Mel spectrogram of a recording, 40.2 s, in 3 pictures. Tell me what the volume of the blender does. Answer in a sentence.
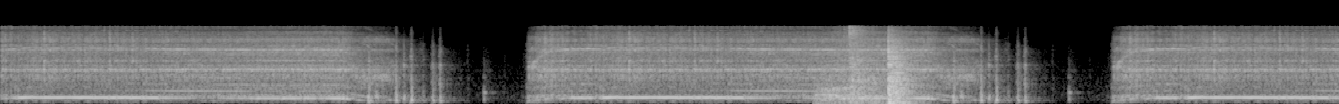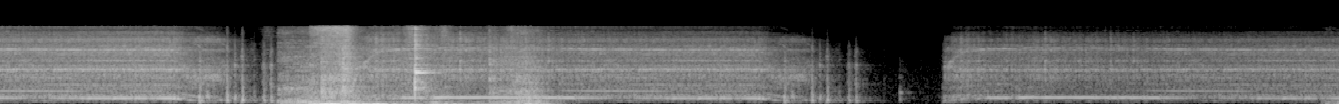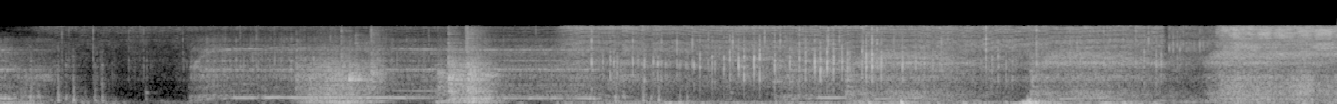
The volume of the blender goes down.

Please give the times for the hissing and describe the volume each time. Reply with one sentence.
You can hear the hissing briefly from 16.0 to 17.9 s; and from 26.6 to 40.1 s, getting louder.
